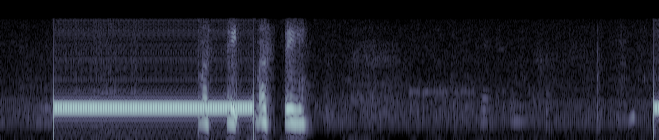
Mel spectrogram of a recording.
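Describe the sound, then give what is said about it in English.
A steady telephone dial tone hums loudly for about two seconds after a call is cut off, then breaks off amid clicks and handset fumbling, followed by a quiet line and a few words of speech. “I wonder if I've just cut somebody off.”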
